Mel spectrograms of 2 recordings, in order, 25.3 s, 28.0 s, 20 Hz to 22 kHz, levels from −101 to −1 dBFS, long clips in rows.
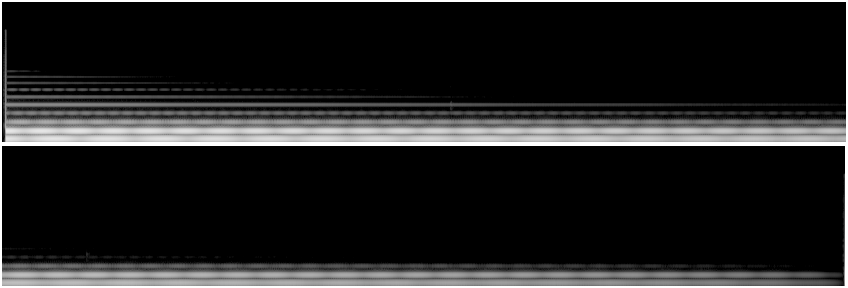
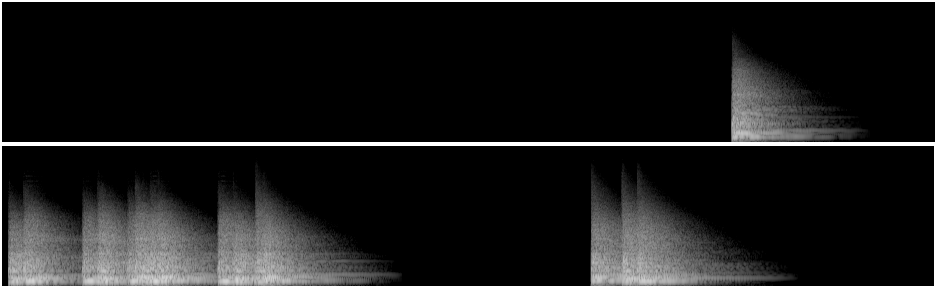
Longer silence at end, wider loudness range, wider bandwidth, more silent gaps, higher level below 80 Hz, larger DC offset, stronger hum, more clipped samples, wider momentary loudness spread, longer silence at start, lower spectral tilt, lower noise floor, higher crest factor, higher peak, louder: first, 3.7 s vs 3.4 s; first, 23 LU vs 12 LU; second, 1.6 kHz vs 5.4 kHz; second, none vs 13.01-14.08 s, 20.00-22.82 s; first, -42 dBFS vs -62 dBFS; neither; neither; neither; first, 22 LU vs 18 LU; second, 0.05 s vs 10.95 s; first, -13 dB/octave vs -10 dB/octave; second, -70 dBFS vs -78 dBFS; second, 16 dB vs 22 dB; first, -6 dBFS vs -12 dBFS; first, -21 LUFS vs -29 LUFS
